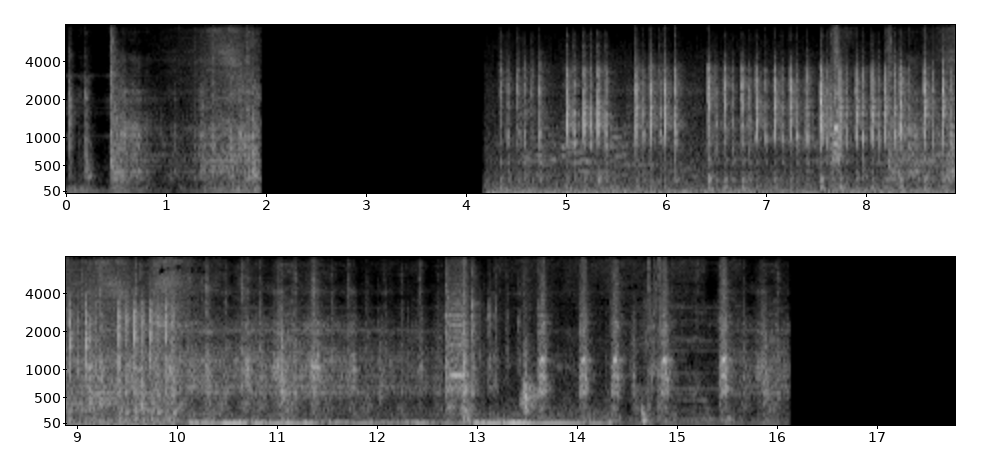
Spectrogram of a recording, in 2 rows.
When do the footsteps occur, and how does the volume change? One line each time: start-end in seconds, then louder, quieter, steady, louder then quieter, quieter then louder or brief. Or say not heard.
not heard.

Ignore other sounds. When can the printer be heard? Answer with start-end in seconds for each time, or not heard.
0.0-1.9, 7.7-16.1.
